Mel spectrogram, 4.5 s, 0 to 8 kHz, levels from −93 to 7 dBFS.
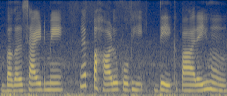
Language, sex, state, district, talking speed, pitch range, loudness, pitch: Hindi, female, Bihar, Kaimur, 145 wpm, 180-205 Hz, -19 LUFS, 195 Hz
